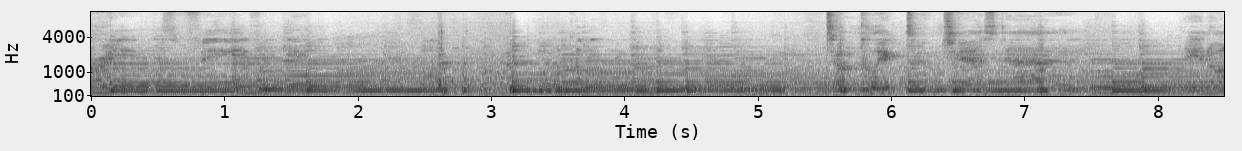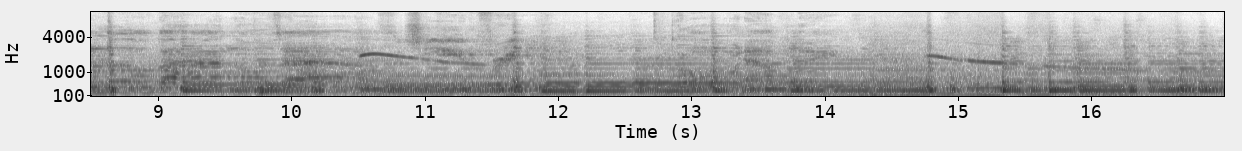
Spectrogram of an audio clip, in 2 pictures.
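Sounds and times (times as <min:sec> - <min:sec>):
acoustic guitars strumming: 0:00.0 - 0:17.0
high gliding note: 0:14.8 - 0:16.1.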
